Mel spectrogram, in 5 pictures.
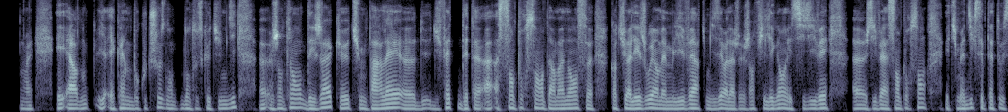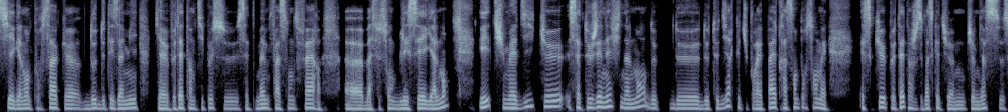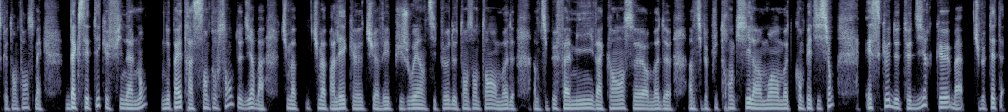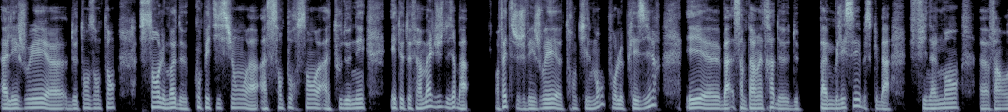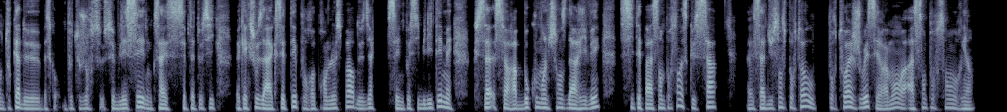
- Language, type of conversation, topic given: French, advice, Comment gérer mon anxiété à l’idée de reprendre le sport après une longue pause ?
- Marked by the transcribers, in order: none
